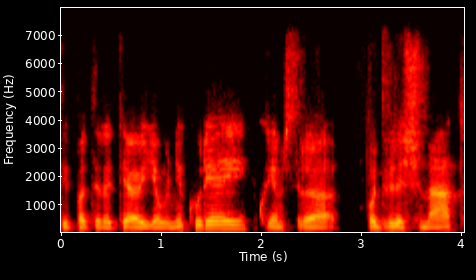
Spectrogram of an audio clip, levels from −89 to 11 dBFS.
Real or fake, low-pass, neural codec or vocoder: real; 7.2 kHz; none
